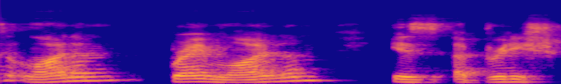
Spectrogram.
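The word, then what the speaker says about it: Linehan: For those who don't know, Graham Lynham, how do we pronounce it? Lynham.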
